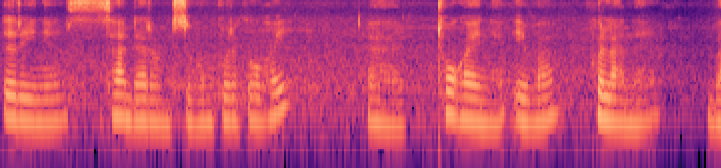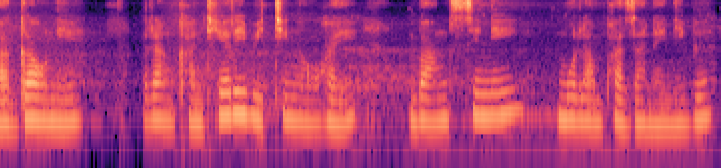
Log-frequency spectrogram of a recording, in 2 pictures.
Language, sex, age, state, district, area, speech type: Bodo, female, 18-30, Assam, Chirang, rural, spontaneous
